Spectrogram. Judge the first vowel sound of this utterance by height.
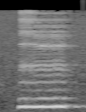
high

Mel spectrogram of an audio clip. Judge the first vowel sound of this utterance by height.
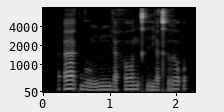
low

